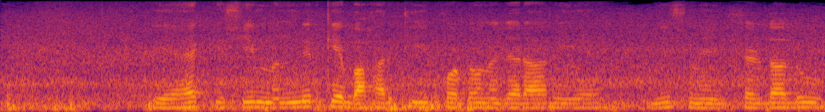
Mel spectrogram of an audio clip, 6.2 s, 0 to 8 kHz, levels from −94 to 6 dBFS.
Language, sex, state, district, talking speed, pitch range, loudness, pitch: Hindi, male, Rajasthan, Bikaner, 135 wpm, 120-130 Hz, -20 LUFS, 125 Hz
